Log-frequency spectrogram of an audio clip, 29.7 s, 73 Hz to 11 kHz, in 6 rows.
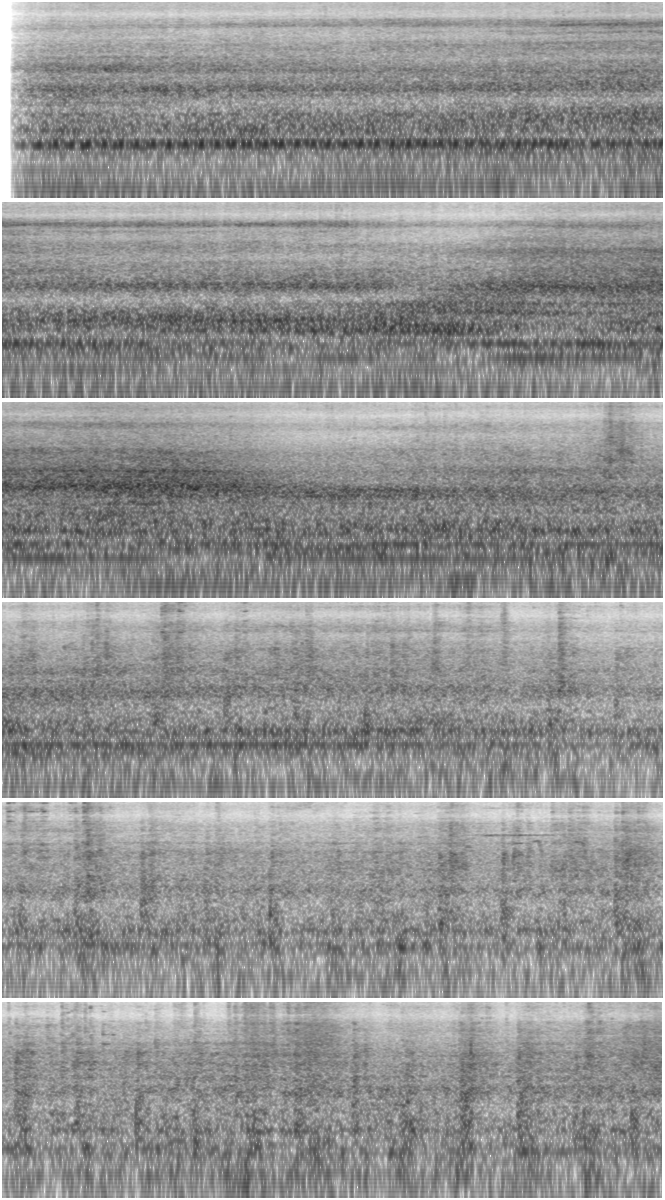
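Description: Sri Lanka Railways Class S10 diesel multiple unit running close by. A steady engine drone comes first, then the coaches roll past with wheels clacking over the rail joints in a regular beat.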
